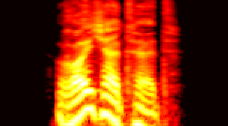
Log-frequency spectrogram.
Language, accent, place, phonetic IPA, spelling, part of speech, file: German, Germany, Berlin, [ˈʁɔɪ̯çɐtət], räuchertet, verb, De-räuchertet.ogg
- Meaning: inflection of räuchern: 1. second-person plural preterite 2. second-person plural subjunctive II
